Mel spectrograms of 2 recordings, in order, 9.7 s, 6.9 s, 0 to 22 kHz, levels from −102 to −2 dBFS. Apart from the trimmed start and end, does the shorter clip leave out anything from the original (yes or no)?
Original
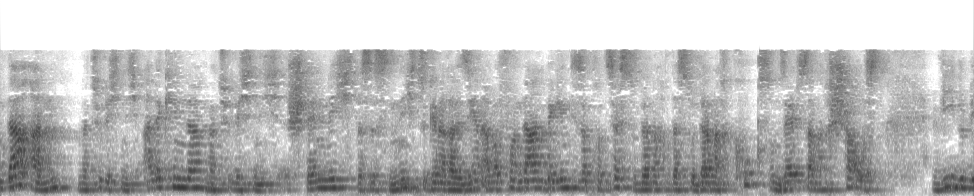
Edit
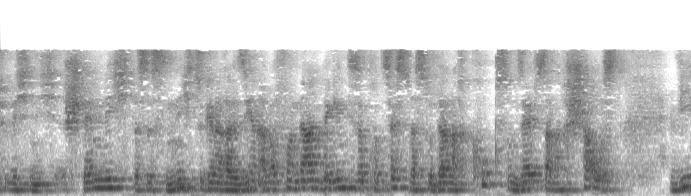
yes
